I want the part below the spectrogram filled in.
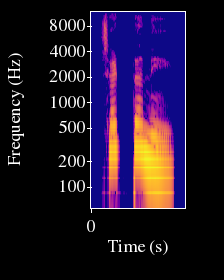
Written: ಛಟ್ಟನೆ

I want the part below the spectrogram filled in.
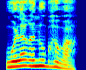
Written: ಓಳಿ

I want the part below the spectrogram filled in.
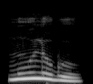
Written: ಮೂಲುಗು

